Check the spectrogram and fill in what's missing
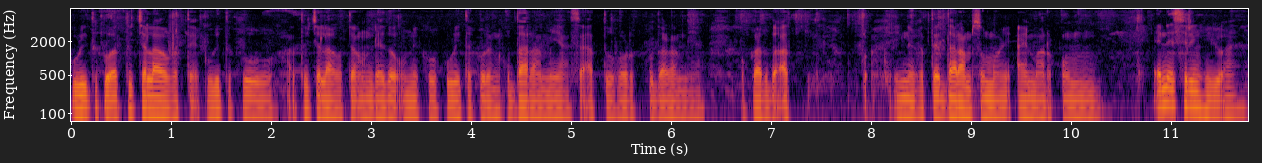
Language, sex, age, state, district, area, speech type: Santali, male, 30-45, Jharkhand, Pakur, rural, spontaneous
